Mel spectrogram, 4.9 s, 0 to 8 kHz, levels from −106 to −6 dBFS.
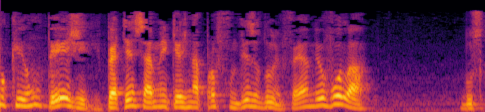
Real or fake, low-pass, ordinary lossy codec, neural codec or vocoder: fake; 7.2 kHz; MP3, 24 kbps; codec, 16 kHz in and 24 kHz out, 2.2 kbps, FireRedTTS-2 codec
